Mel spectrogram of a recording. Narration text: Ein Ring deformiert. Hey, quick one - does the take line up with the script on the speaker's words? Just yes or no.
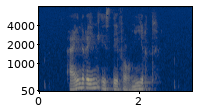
no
